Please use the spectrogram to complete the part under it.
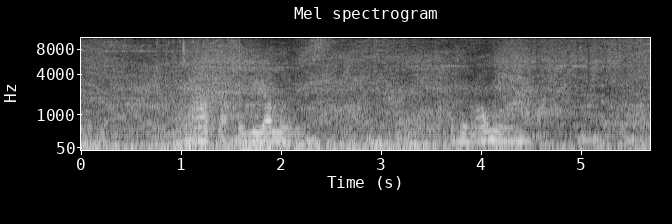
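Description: A young woman talks into a nearby microphone.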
